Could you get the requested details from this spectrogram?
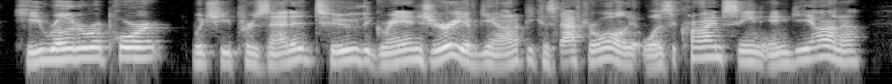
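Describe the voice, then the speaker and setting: Here is a normal speaking voice from a man, pitched fairly high. He keeps a moderate pace with ordinary pitch variation. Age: 60s. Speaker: author and history guest. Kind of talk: interview.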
